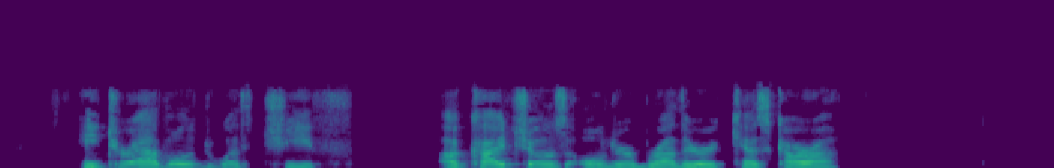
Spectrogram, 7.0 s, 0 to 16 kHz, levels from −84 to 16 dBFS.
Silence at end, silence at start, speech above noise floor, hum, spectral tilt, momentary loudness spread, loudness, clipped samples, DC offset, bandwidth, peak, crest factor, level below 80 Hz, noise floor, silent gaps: 1.45 s; 0.55 s; over 63 dB; none; -4.5 dB/octave; 12 LU; -28 LUFS; under 0.1%; under 0.1%; 8 kHz; -10 dBFS; 20 dB; -72 dBFS; under -90 dBFS; 1.71-1.75 s, 2.36-2.92 s, 4.84-4.88 s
